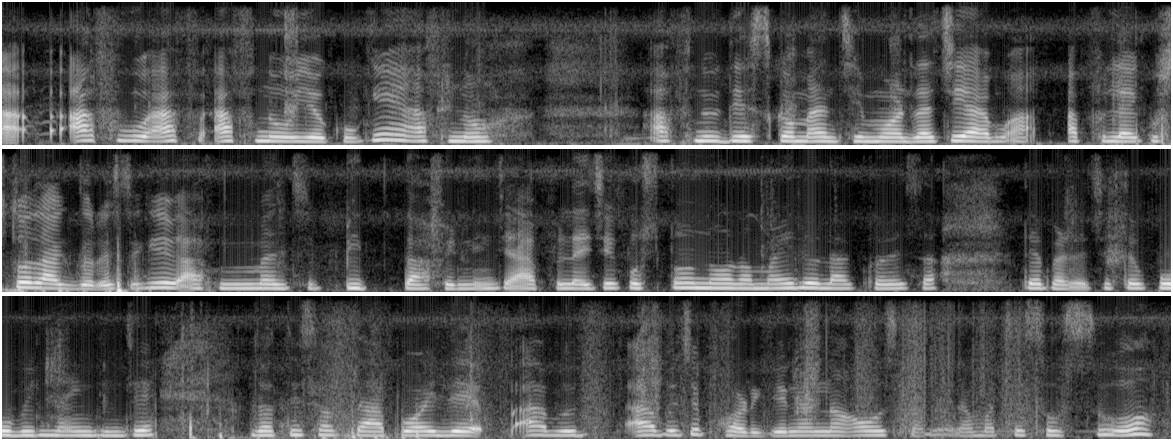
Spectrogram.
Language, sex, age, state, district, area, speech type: Nepali, female, 18-30, West Bengal, Kalimpong, rural, spontaneous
